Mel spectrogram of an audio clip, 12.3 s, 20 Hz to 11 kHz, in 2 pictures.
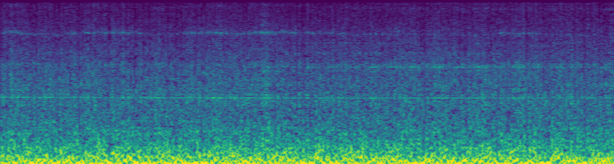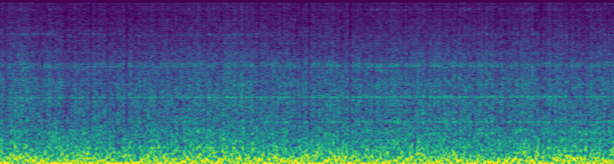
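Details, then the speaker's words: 2012 Toyota RAV4 EV with Tesla drive motor at about 65 mph highway speed: loud rough rumbling grind in the cabin from the failing drive motor bearing; warranty motor replacement pending. "uh it really grinds in the cabin and gets very annoying I hope it gets fixed"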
